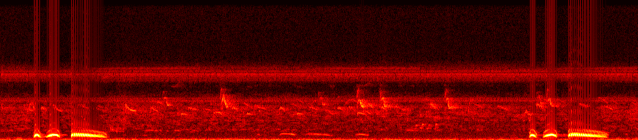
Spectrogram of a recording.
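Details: Two phrases from a spotted dove used as a lure, each a pair of short coos ending in a long descending coo. Faint high chirps of other birds sound between them.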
